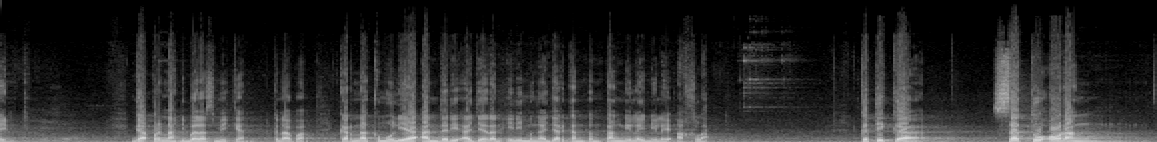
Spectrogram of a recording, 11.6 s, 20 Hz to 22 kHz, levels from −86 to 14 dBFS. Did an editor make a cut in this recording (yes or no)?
no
